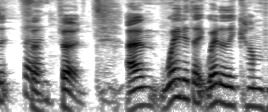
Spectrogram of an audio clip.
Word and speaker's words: Föhn: How do you pronounce it? Föhn.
